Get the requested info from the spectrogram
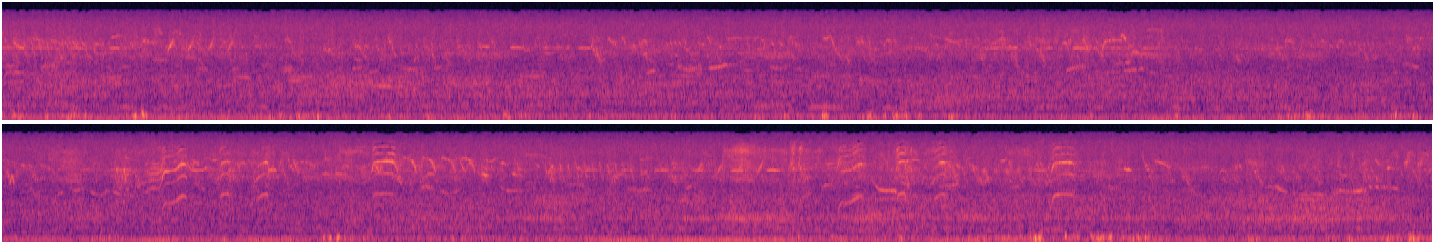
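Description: Marsh ambience: many birds calling in the distance, short scattered chirps and waterfowl calls, over a steady low hum.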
